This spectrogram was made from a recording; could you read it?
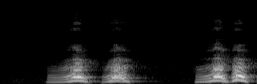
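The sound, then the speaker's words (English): A person in a studio apartment imitates a barking dog with four voiced, throaty woofs, two quick pairs separated by a short pause, fairly loud, with no other talking. “I've got neighbors, so they might actually. Think it's a dog.”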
